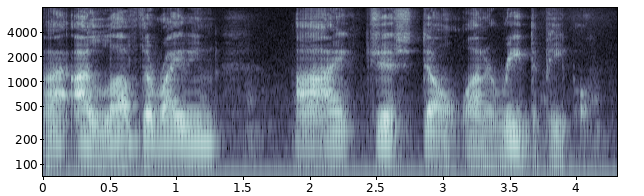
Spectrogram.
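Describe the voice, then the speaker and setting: A man's very deep, low voice at a fairly slow pace, fairly even in intonation but with big swings in loudness, amid audible room echo and noticeable background noise. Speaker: author and channel host. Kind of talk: casual vlog update. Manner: halting, many fillers and repeats.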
